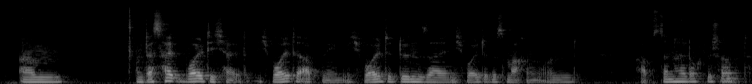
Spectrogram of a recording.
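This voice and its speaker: A man's somewhat breathy, dark, mellow voice at medium pitch and moderate pace, fairly even in intonation but with big swings in loudness. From Munich, Bavaria. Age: 30s. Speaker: podcast co-host. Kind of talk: casual chat.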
